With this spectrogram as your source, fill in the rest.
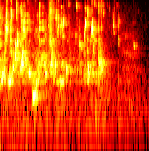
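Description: Water trickling and dripping through a plastic bath toy whale, a brief close run of light splashy drips in a bathtub, fading out at the end.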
